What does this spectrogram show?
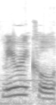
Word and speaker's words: MRKL: sources llms using tools mrkl systems modular reasoning knowledge and language pronounced Miracle are a neurosymbolic architecture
